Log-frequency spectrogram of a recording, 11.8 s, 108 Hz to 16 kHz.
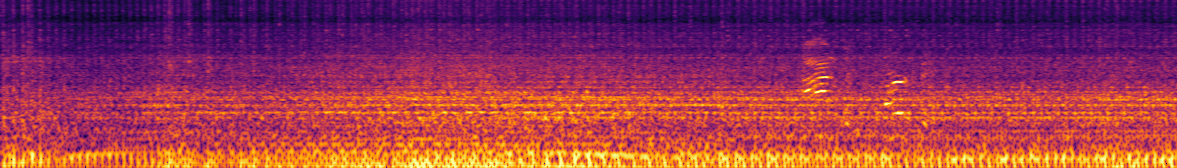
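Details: Abandoned 1996 Briggs 17hp I/C flathead opposed twin, running on its own for the first time in over ten years; the weak battery couldn't crank it fast enough. Steady, fast putt-putt, even rhythm, no stumbles or misfires; normal running.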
